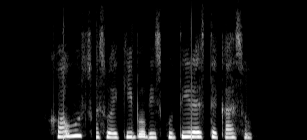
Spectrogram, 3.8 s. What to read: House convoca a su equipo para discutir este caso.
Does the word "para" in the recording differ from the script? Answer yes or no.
yes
